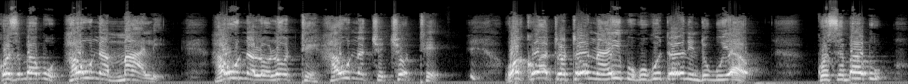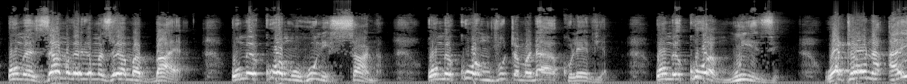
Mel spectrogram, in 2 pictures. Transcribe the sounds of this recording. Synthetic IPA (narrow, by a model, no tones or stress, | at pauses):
kwas̬aɓaɓuhaunamalḭ | haunalɔlɔtɛhaunat͡ʃɔt͡ʃɔtʰɛ | wʔakɔwatuwataɔnaːiɓukukutajɛninduɠujaɔ̰ | kwasaɓaɓuː | mɛzamakatikamazɔɛjamaɓaja̰ | umɛkuwamuɦunisana̰ | umɛkuwam̩vutamaɗaːkulɛvja̰ | umɛkuwamwizḭ | wʔataɔnaʔa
